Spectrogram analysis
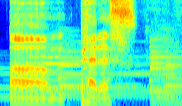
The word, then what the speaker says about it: Pettis: Her name is Pettis. It also rhymes with lettuce, and I hope I really didn't steal your thunder on that. I know it's kind of a thing. It's fun to say Pettis rhymes with lettuce.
